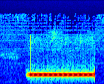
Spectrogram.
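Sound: telephone busy signal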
